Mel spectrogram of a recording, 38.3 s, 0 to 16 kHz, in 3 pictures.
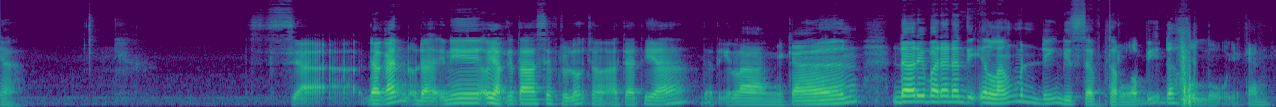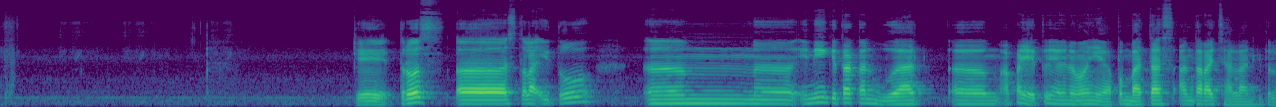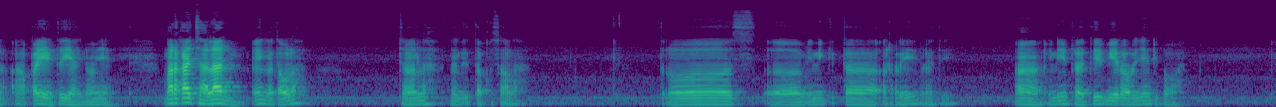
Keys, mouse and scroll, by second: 0.2 middle click, 0.5 scroll down 5, 0.7 Tab, 1.1 middle click, 2.3 scroll up 4, 2.5 middle click, 3.0 ctrl+s, 11.2 KP_1, 12.6 z, 13.6 shift+a, 15.6 g, 18.9 shift+a, 20.4 scroll up 2, 20.7 s, 21.8 s, 23.0-23.4 scroll up 3, 23.2 shift+middle click, 25.5 click, 28.1 Tab, 28.4 g, 30.8 shift+middle click, 31.1 s, 31.9 s, 33.0 shift+middle click, 33.3 scroll down 2, 33.7 scroll up 1, 35.2 click, 36.5-38.1 scroll down 6, 38.1 click.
